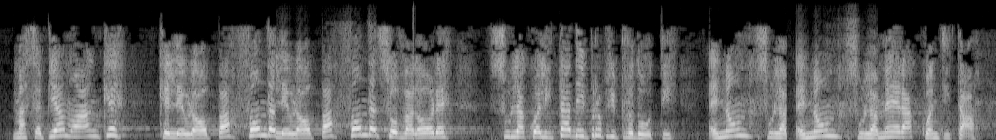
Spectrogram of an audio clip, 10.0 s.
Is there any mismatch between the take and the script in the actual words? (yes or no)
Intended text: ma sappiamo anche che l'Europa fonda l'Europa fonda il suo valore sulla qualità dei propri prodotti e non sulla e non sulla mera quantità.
no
